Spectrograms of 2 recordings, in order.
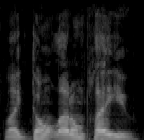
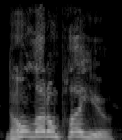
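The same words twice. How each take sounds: First: Said in the usual way. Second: Forceful repeat. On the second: Real, not acted. Repeats the warning louder.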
